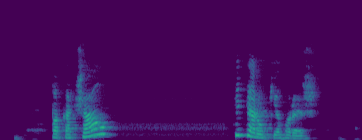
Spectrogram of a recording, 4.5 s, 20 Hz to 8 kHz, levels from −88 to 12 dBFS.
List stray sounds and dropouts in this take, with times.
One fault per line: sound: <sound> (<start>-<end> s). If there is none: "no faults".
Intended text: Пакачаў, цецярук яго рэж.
no faults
